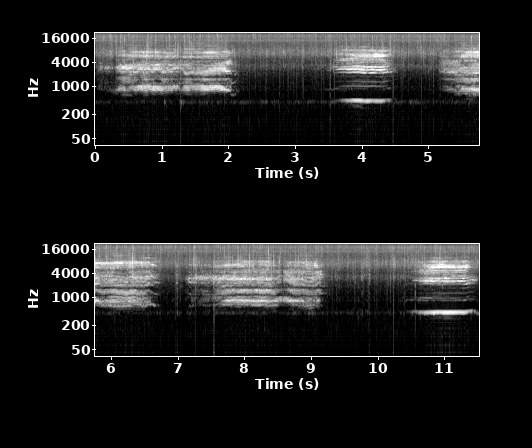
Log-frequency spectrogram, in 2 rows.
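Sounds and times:
whale calls: 0.0s - 2.3s, 3.5s - 4.6s, 5.2s - 9.5s, 10.4s - 11.5s.

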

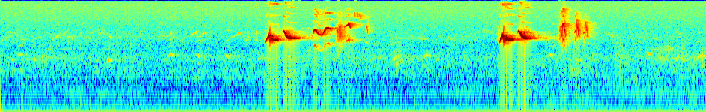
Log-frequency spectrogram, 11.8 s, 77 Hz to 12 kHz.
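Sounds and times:
Common blackbird Turdus merula singing a fluty whistle and twitter: 4.0s - 6.2s, 8.3s - 9.9s.

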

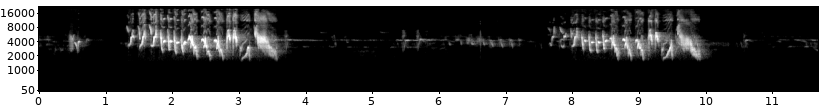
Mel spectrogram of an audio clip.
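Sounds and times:
common chaffinch Fringilla coelebs singing: 1.3s - 3.6s, 7.7s - 10.0s.

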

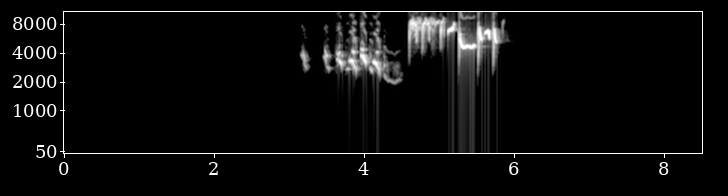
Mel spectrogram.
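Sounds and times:
European robin Erithacus rubecula singing: 3.2s - 5.9s.

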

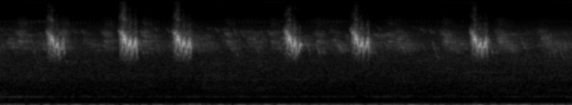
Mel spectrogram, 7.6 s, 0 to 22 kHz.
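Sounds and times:
house sparrow Passer domesticus giving high chirps: 0.6s - 0.9s, 1.6s - 2.6s, 3.8s - 4.1s, 4.7s - 5.0s, 6.3s - 6.6s.

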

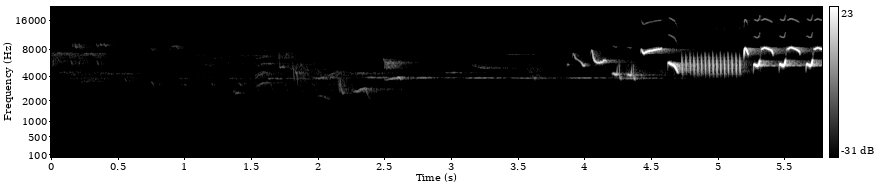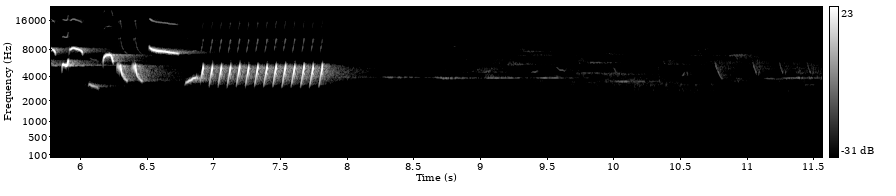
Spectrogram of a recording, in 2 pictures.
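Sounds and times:
Eurasian wren Troglodytes troglodytes singing: 3.9s - 7.9s.

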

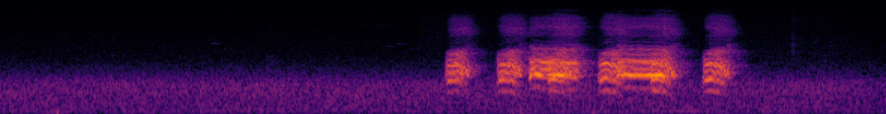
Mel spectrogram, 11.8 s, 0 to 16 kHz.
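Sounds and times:
carrion crow Corvus corone cawing: 5.9s - 10.0s.

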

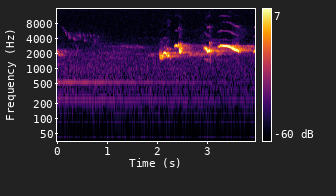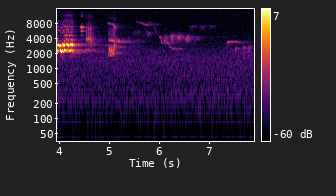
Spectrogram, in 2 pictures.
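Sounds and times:
common blackbird Turdus merula singing a fluty warbled phrase: 2.0s - 5.3s.

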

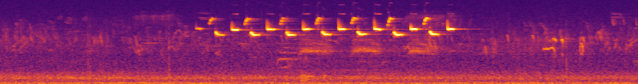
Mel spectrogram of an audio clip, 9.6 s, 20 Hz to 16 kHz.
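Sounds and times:
great tit singing, Parus major: 3.0s - 6.9s.

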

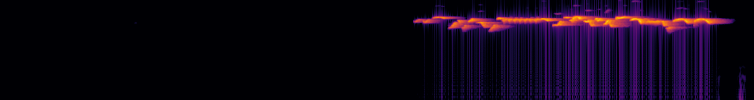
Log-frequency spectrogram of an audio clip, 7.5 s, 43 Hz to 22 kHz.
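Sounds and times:
Eurasian wren Troglodytes troglodytes singing: 4.2s - 7.4s.

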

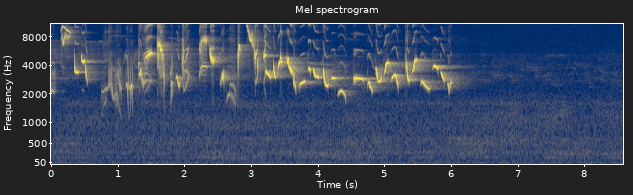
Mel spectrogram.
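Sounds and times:
Eurasian blackcap Sylvia atricapilla singing: 0.0s - 6.0s.

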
